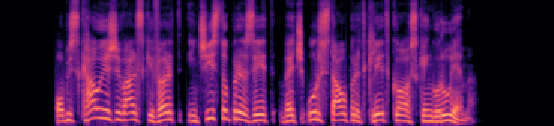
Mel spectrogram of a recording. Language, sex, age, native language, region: Slovenian, male, 30-49, Slovenian, Drava region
